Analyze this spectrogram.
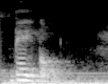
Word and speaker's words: Babel: from that word but mine has the pronunciation that says babel and and it says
